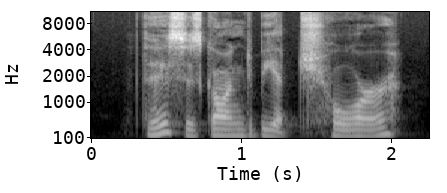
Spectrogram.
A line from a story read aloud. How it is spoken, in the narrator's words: Jamie murmured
